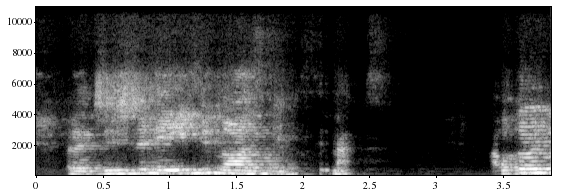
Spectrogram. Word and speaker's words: Practitioner: da programação neurolinguística, PNL, é Master, Prautner, assim pronuncia, Practitioner em hipnose, sinapse.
